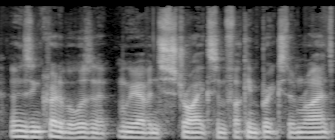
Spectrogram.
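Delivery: ordinary talk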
